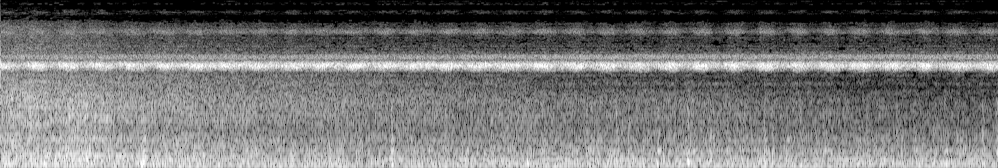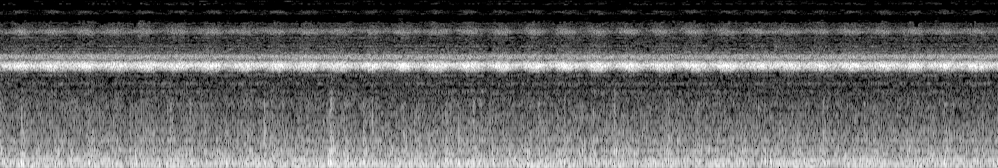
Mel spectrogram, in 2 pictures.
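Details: Continuous shrill cricket chirping recorded at Lake Arrowhead, California; the rapid pulsing trill stays level throughout while a faint low rumble sits underneath.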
